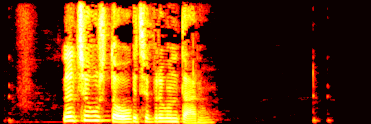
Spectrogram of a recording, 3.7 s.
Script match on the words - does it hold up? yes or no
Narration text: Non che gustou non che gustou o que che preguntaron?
no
